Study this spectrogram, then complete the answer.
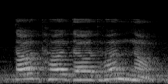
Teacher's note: दंती कहे गए हैं क्योंकि इनके उच्चारण के समय जीभ हमारे दांतों से लगती है।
